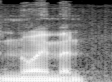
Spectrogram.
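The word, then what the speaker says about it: Neumann: company it's a company by the name of nyman it's spelled like Newman but it's pronounced nyman they are um the Holy Grail if you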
